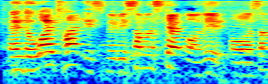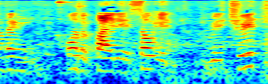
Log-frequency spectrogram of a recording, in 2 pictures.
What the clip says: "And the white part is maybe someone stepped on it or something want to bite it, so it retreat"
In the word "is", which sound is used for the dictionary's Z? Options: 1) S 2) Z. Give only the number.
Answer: 1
